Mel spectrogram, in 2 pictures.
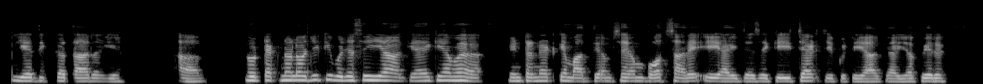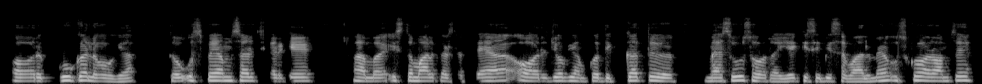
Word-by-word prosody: ये 165 -2 +3
दिक्कत 160 +1 -4
आ 150 - +5
रही 140 -1 -5
है। 140 - -7 0.6
हाँ, 135 -3 -1
तो 185 +5 -2
टेक्नोलॉजी 195 +2 +2
की 215 +2 -2
वजह 185 -2 +3
से 195 +2 +1
ये 195 0 +5
आ 175 -2 +3
गया 165 0 -2
है 175 +1 0
कि 190 - -1
हम 185 0 +3 0.5
इंटरनेट 165 +1 0
के 175 - +1
माध्यम 155 0 -1
से 160 +2 -2
हम 155 0 -2
बहुत 155 +1 -1
सारे 155 0 +1 0.2
एआई 140 -2 +1
जैसे 145 0 -1
कि 150 +1 +2
चैट 160 0 +1
जीपीटी 140 -1 -4
आ 135 0 +2
गया 135 +1 -5
या 135 +1 -1
फ़िर 150 +1 +1 0.6
और 160 0 0 0.2
गूगल 185 0 +4
हो 150 -2 0
गया। 140 +3 -3 0.4
तो 155 0 +1
उस 175 0 -1
पे 180 - +5
हम 175 0 +4
सर्च 170 -2 +1
करके 155 +2 0 0.6
हम 155 -2 +2
इस्तेमाल 165 0 +1
कर 155 - 0
सकते 145 +2 -8
हैं 165 - +3 0.3
और 160 -2 +1
जो 170 +2 +1
भी 170 +1 0
हमको 160 0 -1
दिक्कत 170 +4 -1 0.6
महसूस 155 +5 +2
हो 160 -2 +3
रही 135 0 -1
है 150 - +1
किसी 150 0 -3
भी 150 - -1
सवाल 135 -2 0
में 175 - +4
उसको 185 +1 0
आराम 165 -2 +2
से 185 0 +3
160 Hz, 195 wpm, -23 LUFS, 150-175 Hz, 0.6 s, आ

